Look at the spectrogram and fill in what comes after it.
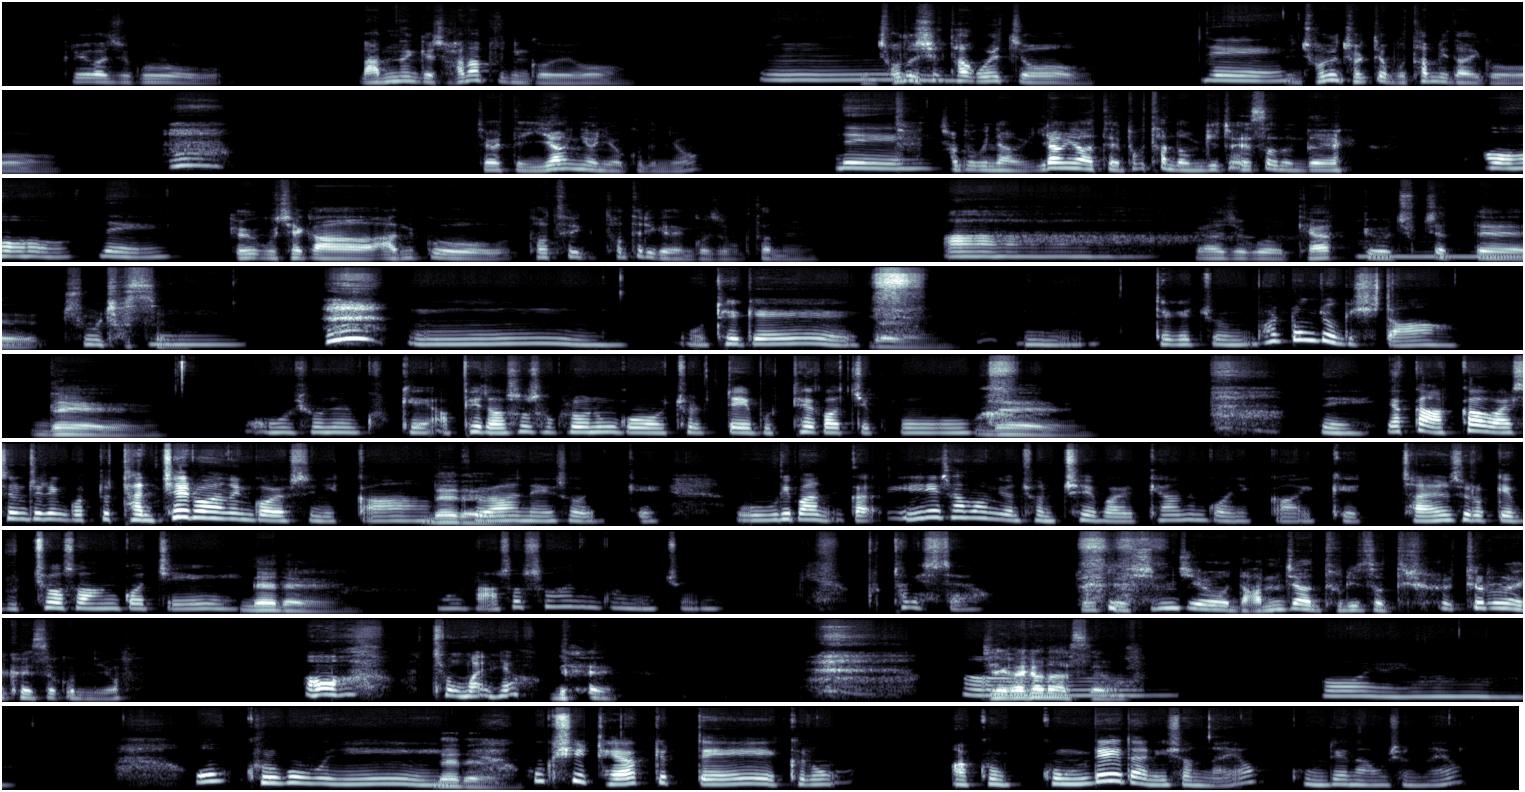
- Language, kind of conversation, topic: Korean, unstructured, 학교에서 가장 행복했던 기억은 무엇인가요?
- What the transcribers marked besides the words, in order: gasp; laugh; laughing while speaking: "했었는데"; other background noise; tapping; gasp; laughing while speaking: "췄어요"; teeth sucking; laugh; laugh; laughing while speaking: "했었거든요"; laughing while speaking: "정말요?"; laughing while speaking: "네"; laugh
